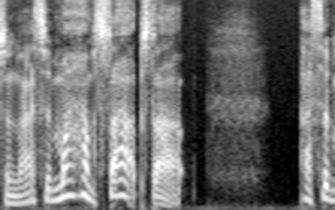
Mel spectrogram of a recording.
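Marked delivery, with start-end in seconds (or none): 0.4-1.3 high pleading "stop, stop"; exasperated stop. Retold or imitated. Son cutting off his fussing mom, high exasperated plea. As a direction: cut her off, voice jumping high.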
